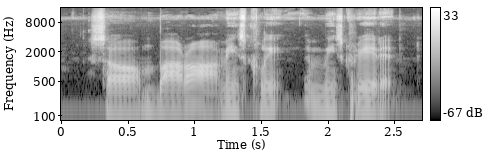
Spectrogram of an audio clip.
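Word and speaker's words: בָּרָא: So that's ra, and then the aleph is silent there. So bara means created.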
